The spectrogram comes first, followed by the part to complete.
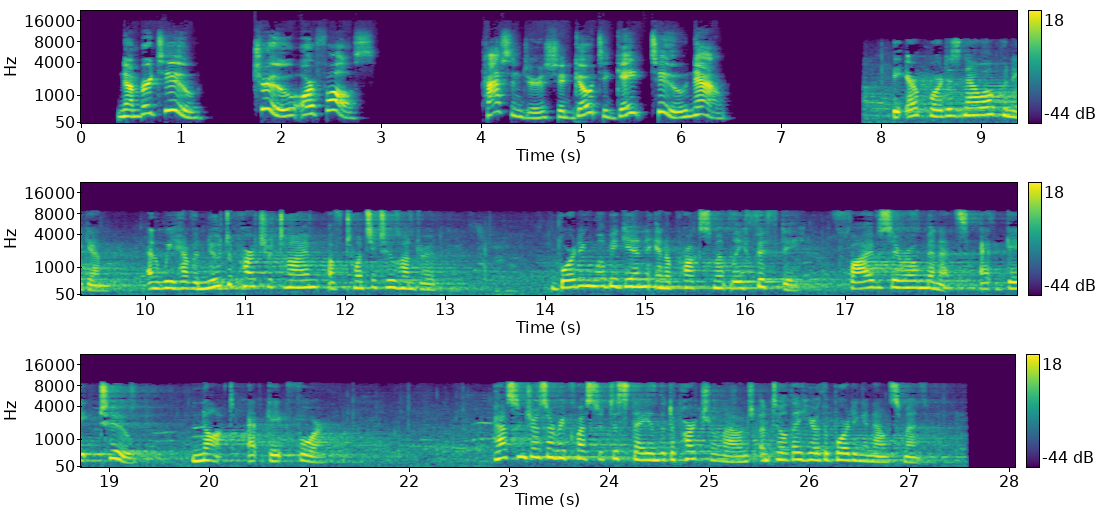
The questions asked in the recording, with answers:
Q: Passengers should go to gate two now.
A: The answer is false.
